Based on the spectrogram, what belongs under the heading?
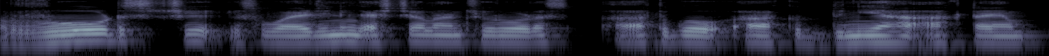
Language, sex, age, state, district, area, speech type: Kashmiri, male, 30-45, Jammu and Kashmir, Ganderbal, rural, spontaneous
